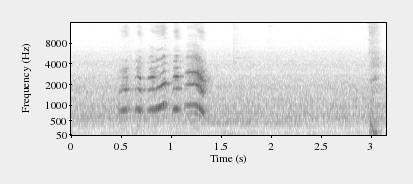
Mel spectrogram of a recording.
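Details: Pet Indian ringneck parakeet talking: a short burst of high, wavering speech-like syllables lasting under a second, followed by quiet room noise and a single soft knock.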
